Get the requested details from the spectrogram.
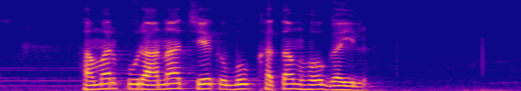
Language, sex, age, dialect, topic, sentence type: Magahi, male, 41-45, Central/Standard, banking, statement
